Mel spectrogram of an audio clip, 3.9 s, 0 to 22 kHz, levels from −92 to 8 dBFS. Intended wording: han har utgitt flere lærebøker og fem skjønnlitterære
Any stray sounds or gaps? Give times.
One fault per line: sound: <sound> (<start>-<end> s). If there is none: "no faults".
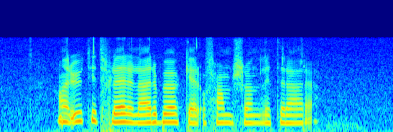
no faults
